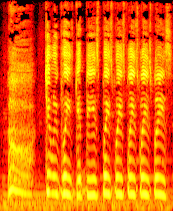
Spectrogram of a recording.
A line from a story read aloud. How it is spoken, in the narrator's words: Ellie shouted to her parents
